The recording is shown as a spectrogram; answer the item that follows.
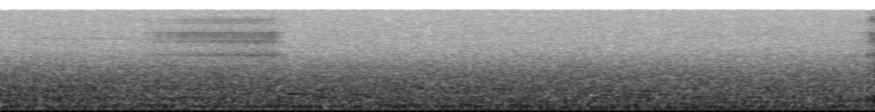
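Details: Sleeping cat purring in a steady low rumble with an even pulsing rhythm, a faint high hiss briefly audible near the start, otherwise quiet indoors.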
